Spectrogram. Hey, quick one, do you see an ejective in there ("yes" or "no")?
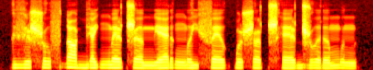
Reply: no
